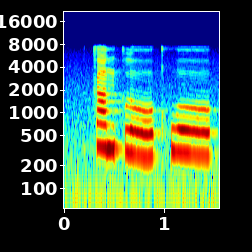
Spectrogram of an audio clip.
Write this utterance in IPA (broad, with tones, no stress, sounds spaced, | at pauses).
k a˧ n k l oː˩˦ kʰ w oː˧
